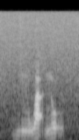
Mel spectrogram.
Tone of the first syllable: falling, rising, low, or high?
low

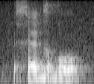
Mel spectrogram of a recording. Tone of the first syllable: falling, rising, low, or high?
rising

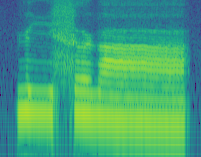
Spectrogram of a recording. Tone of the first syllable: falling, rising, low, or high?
low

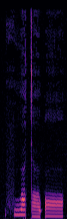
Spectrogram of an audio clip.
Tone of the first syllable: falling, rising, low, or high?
high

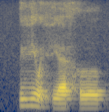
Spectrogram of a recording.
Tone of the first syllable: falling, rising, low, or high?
falling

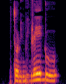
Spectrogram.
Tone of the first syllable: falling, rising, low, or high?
low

